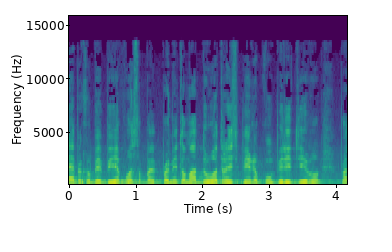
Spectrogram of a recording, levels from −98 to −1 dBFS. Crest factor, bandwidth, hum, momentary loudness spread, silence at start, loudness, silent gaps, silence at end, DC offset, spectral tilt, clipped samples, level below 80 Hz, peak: 14 dB; 13.5 kHz; none; 5 LU; 0 s; -17 LUFS; none; 0 s; under 0.1%; -7.5 dB/octave; under 0.1%; -38 dBFS; -4 dBFS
